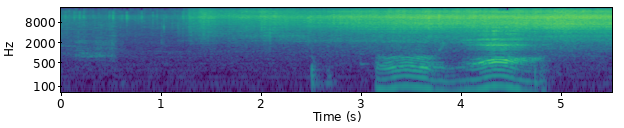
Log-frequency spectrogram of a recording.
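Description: Cheese sandwich frying in a pan right after being flipped, a steady close sizzle that swells louder, with someone briefly speaking over it.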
